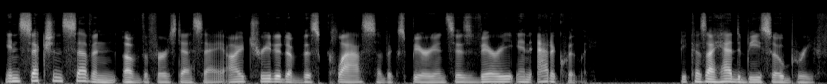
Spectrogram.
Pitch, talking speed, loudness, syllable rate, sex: 110 Hz, 165 wpm, -21 LUFS, 5.1 syllables/s, male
